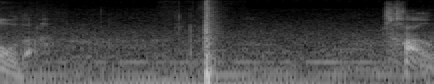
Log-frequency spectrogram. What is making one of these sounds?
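A book thumps down onto a table.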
